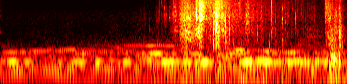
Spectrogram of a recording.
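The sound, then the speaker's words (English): Wet, slushy scraping and sloshing as a slush scoop clears ice chunks from a hole in lake ice, with a couple of louder splashy swipes against a steady low hum. “Now I'm gonna take a slush scoop and just clean that ice out.”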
